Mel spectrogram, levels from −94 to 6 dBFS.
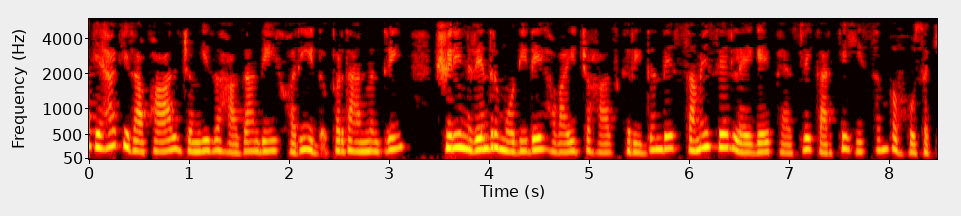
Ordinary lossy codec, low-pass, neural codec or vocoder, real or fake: none; 5.4 kHz; none; real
